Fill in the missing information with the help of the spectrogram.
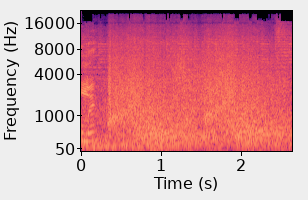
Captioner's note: jets whoosh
